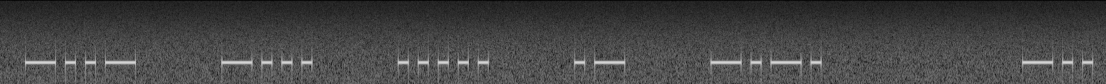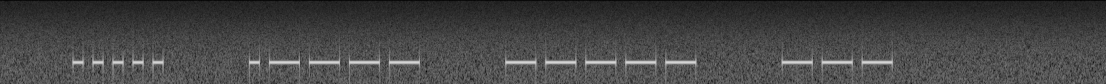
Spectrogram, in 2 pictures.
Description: Morse code, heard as a keyed tone, machine-sent, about 12 wpm, spaced as for 7 wpm, 1040 Hz. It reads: XB5AC D510O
